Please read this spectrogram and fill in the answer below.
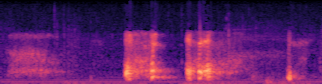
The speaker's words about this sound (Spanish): Cuidado con la tos. Se ahogó mal, pobrecita.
